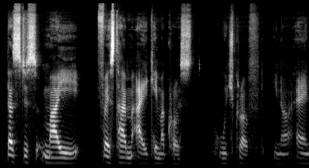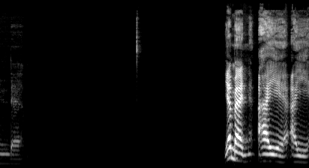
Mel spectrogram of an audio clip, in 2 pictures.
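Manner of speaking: choked up, holding back tears. Sharing a story of first coming across witchcraft: getting emotional, holding back tears. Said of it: "I'm getting emotional".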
